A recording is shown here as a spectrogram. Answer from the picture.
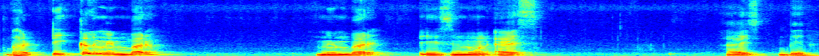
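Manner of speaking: very slow, each word stretched; teacher dictating a definition word by word; dictation pace. Shown as a demonstration. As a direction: draw out every word as if dictating. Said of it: "vertical member को बोलेंगे".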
